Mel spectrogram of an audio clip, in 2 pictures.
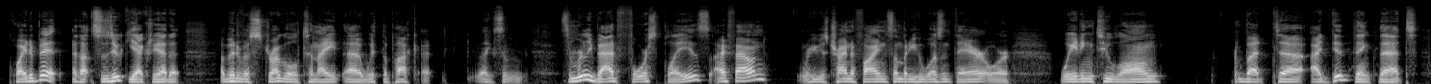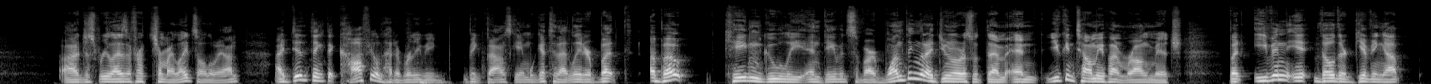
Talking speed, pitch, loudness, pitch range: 235 wpm, 120 Hz, -16 LUFS, 110-135 Hz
